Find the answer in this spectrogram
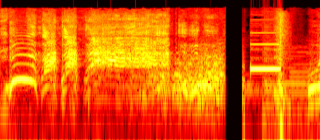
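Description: Comic meme sound effects between jokes: a wobbling, voice-like sound, then a noisy stretch of laughter that cuts off suddenly, followed by a loud, short, steady beep like a censor bleep about three seconds in.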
